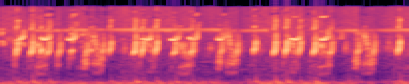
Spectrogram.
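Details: Quail calls from Pakistan, a mix of male and female voices played as a hunting lure: dense, overlapping, rapid short chirping notes repeated several times a second, with a thin, steady high-pitched whine running underneath throughout.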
